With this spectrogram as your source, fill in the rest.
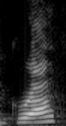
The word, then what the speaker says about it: graph: put the name graph remember graph is one of those funny words that has pH making the F sound at the end type graph save you'll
